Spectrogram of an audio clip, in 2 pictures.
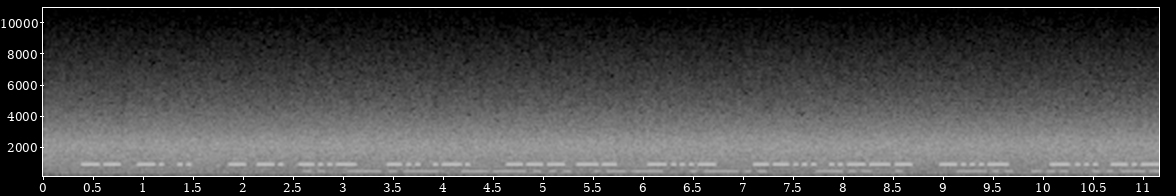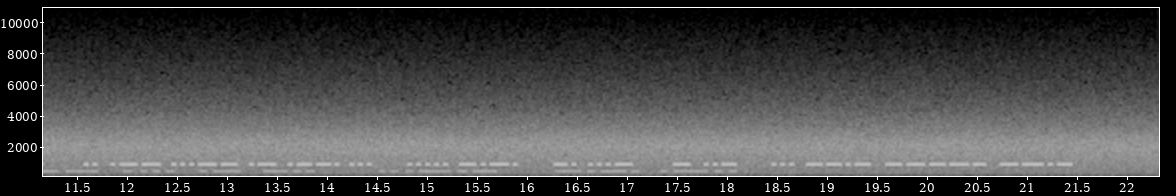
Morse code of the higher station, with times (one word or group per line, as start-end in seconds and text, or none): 0.4-1.5 MNI
1.9-3.1 TNX
3.4-4.3 DR
4.6-5.7 OM
6.0-6.7 <BT>
7.1-8.7 72
9.0-9.6 <BT>
10.1-11.1 BK
11.6-14.4 IW3APS
14.8-15.9 5C
16.3-17.0 NV
17.5-18.1 TU
18.4-21.4 SQ0Q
